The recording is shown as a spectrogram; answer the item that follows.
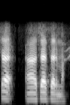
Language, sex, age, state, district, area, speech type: Tamil, male, 60+, Tamil Nadu, Kallakurichi, rural, conversation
